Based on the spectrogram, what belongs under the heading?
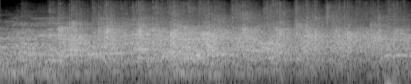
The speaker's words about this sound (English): I haven't even gotten to the point, but you already started clapping.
